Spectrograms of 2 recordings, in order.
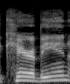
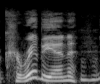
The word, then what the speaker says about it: Caribbean: And they also grow in the Caribbean, or Caribbean, as people sometimes say, Cuba, Puerto Rico, Jamaica, places like that.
